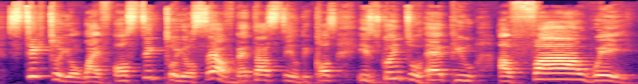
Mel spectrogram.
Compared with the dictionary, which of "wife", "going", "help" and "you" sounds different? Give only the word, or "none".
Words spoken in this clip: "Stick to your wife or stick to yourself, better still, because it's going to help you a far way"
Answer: none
